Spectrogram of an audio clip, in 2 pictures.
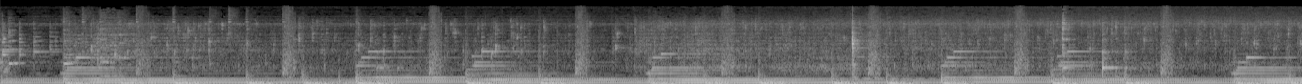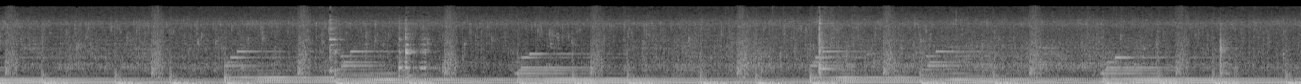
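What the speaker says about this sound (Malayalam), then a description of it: "അപ്പം നമുക്ക് കുറേശ്ശെ അത് ബീഫിൽ കൊടുത്ത് ഇവിടെ വറുത്തെടുക്കാം." Pieces of beef fry in hot oil in a pan, giving a constant loud sizzle and crackle that runs throughout, with steady background music and no talking.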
